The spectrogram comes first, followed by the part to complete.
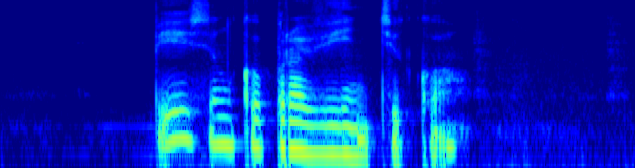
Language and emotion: Russian, sad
